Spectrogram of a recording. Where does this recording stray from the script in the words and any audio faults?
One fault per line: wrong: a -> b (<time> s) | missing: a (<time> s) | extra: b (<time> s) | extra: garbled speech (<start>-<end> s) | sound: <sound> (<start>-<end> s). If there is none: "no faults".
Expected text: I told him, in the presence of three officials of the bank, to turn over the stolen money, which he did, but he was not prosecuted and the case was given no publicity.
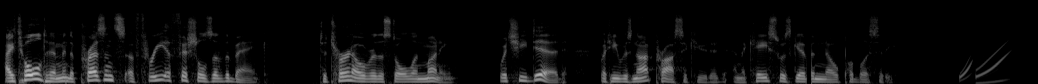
sound: dropout (8.1-8.1 s)
sound: chirp (9.6-10.1 s)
